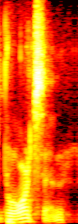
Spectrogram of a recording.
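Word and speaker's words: Björnsson: I'm gonna mispronounce his name. Hop for Julius Bjornsson, the Mountain.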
